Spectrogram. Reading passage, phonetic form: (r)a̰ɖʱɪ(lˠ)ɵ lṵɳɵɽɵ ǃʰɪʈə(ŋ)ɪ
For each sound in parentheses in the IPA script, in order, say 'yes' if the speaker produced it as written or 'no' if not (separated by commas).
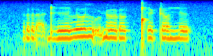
yes, no, no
